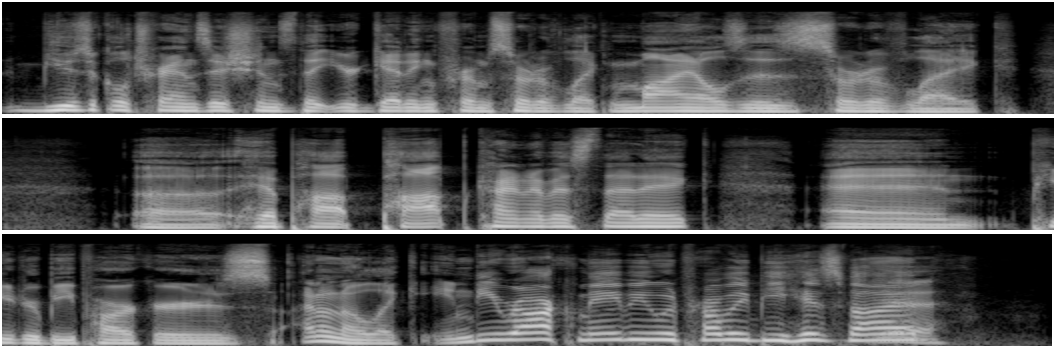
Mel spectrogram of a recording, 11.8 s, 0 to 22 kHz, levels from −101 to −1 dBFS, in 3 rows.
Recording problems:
none

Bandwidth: 15 kHz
